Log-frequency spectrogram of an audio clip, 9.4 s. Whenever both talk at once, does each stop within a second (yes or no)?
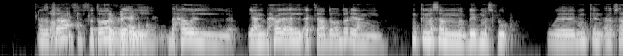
no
